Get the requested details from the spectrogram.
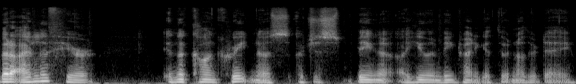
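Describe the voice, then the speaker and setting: A man's fairly low, somewhat breathy voice in an American accent, at a moderate pace with ordinary pitch variation. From US Midwest, Ohio. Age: 70s. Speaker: spiritual teacher. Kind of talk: conversational interview. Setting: home study. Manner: reflective, with many hesitations.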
